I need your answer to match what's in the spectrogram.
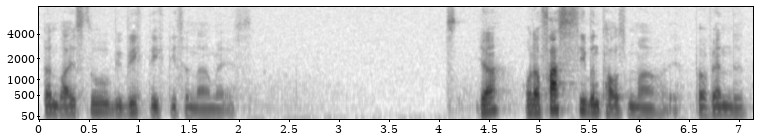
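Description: A male preacher delivers a sermon, explaining things step by step with rhetorical questions. He swings between loud emphasis and soft, low asides, and he speaks unhurriedly with frequent pauses.

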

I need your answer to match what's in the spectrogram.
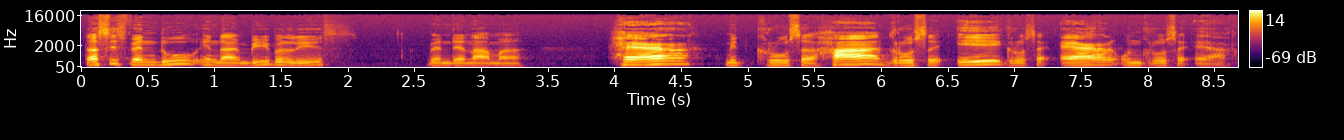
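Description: A male preacher giving a sermon, explaining step by step with rhetorical questions and swinging between loud emphasis and soft, low asides. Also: animated, takes it slowly.

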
